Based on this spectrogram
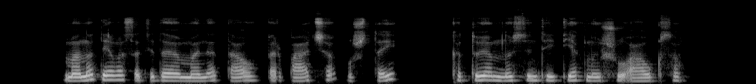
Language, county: Lithuanian, Panevėžys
